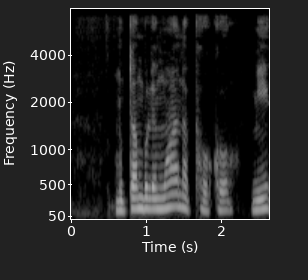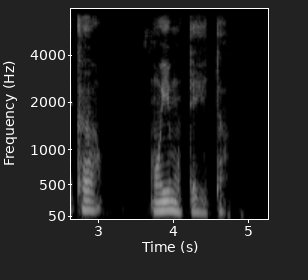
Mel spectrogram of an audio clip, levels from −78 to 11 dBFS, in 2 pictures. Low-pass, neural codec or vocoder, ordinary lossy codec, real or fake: 7.2 kHz; codec, 16 kHz, 4 kbps, FunCodec, trained on Chinese and English, 50 frames a second; MP3, 64 kbps; fake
